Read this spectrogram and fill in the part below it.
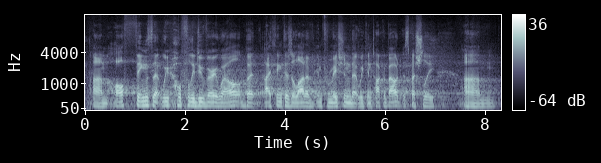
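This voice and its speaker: Noticeable background noise sits behind a man speaking at a moderate pace. His pitch is fairly low and his intonation monotone and flat. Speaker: panel moderator. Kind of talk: panel moderation. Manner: loud.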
